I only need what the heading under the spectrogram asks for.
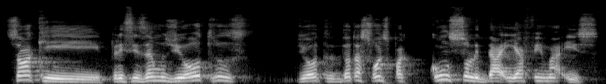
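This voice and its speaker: A man's voice: fairly high pitch, lively intonation, unhurried, darkish tone, husky. A man, hosting a podcast and prompting his guests with questions for the audience. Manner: probing, asks questions for the audience. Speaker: podcast host. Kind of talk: podcast conversation. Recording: long reverberant room sound.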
